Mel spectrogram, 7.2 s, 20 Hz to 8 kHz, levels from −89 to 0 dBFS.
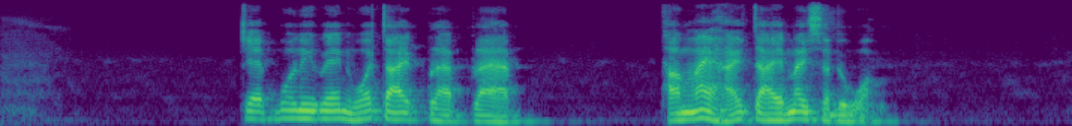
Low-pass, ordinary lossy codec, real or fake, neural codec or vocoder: none; none; fake; codec, 16 kHz, 4 kbps, FunCodec, trained on LibriTTS, 50 frames a second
